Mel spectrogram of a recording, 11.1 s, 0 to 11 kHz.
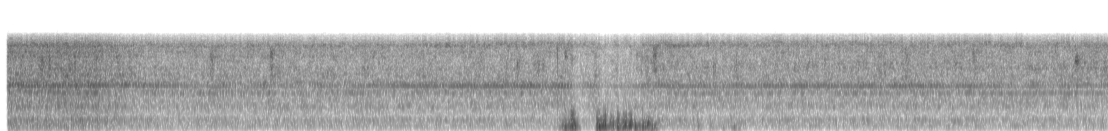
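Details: E36 BMW 320i at idle: steady hum with rough, uneven rattle and irregular ticking; source of the engine noise undetermined.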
